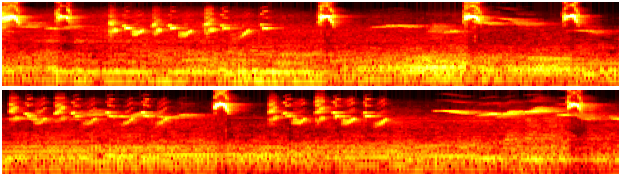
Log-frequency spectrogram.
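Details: Oriental magpie-robin with 'konslet' fill song meant to spur other magpie-robins into full song: quick runs of high chirps and short slurred whistles, loud sharp notes every second or so, low rumbling hum beneath.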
